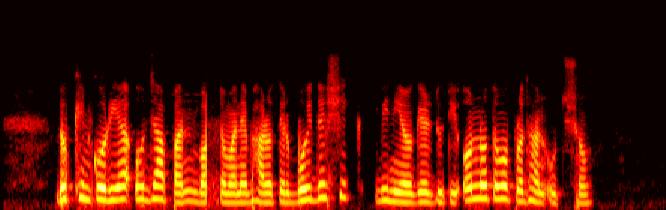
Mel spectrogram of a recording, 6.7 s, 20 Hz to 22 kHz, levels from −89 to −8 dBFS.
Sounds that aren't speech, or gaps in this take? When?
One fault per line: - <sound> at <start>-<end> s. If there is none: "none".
- dropout at 2.1-2.2 s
